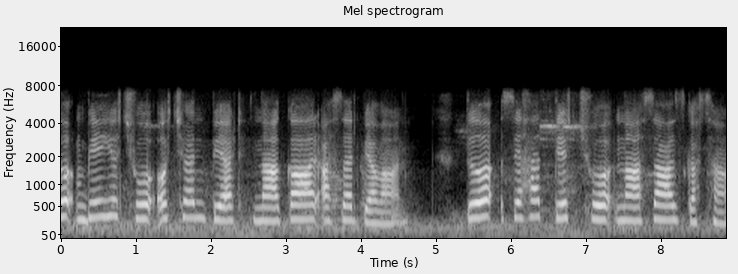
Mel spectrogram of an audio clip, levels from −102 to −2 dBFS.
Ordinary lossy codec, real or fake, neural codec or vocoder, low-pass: Opus, 32 kbps; real; none; 7.2 kHz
